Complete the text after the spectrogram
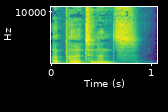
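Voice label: "appurtenance", British English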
